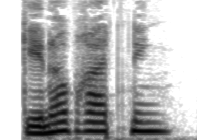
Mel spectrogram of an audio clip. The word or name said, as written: genopretning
